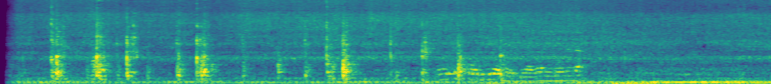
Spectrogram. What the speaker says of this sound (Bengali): মশলাপাতি পেঁয়াজগুলি একটু ভালো করে ভুনে নিচ্ছি, আগে ভেজে নিচ্ছি আর কি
